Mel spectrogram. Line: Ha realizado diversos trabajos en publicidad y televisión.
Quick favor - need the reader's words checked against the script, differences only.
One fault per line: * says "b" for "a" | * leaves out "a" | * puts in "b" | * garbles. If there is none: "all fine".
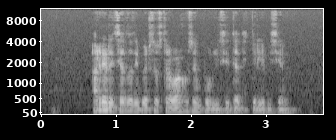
all fine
